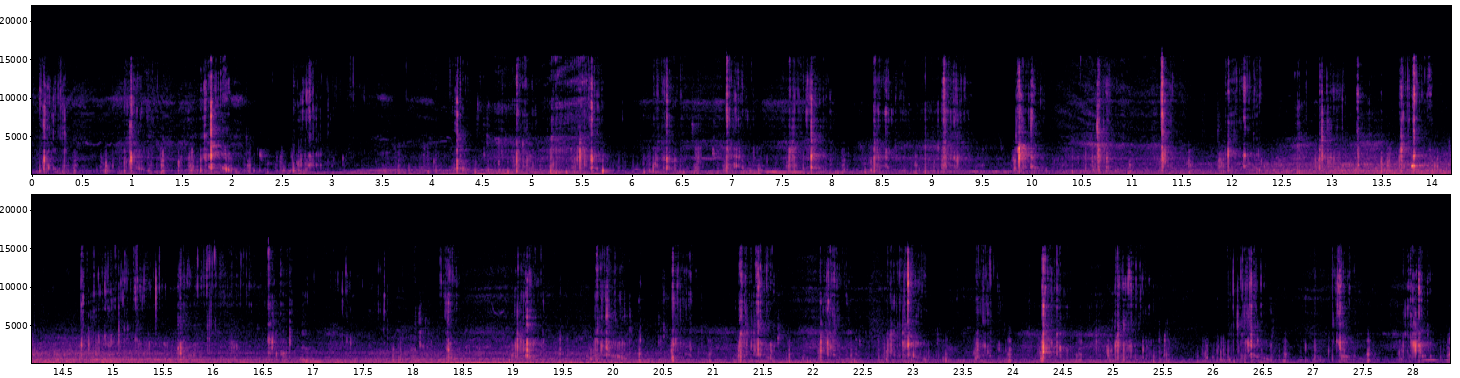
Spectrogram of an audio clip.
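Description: A person chewing and biting food: a steady run of sharp mouth clicks and crunches, with a low steady hum under the second half.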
